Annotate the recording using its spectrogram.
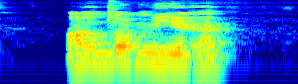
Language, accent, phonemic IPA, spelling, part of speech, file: French, Canada, /ɑ̃.dɔʁ.mi.ʁɛ/, endormirait, verb, LL-Q150 (fra)-endormirait.wav
- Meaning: third-person singular conditional of endormir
